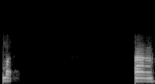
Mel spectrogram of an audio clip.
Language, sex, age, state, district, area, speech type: Marathi, male, 30-45, Maharashtra, Amravati, urban, conversation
